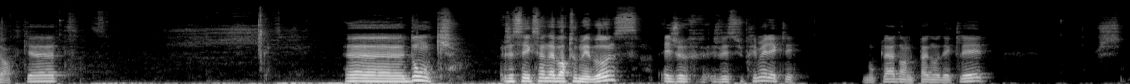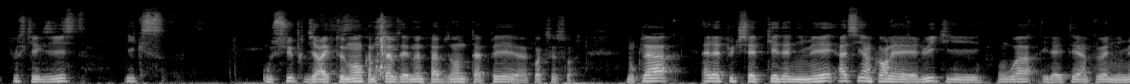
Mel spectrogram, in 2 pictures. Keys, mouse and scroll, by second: 0.6 click, 2.0 n, 6.4 a, 8.1 click, 10.6-13.5 drag, 13.5 x, 18.1-20.4 drag, 21.6 click, 22.2 click.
